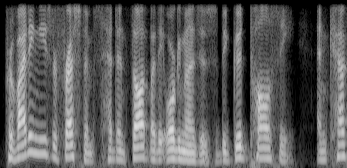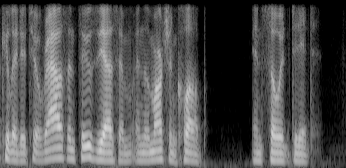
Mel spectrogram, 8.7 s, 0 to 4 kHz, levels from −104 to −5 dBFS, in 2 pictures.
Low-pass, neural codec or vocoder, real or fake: 3.6 kHz; codec, 16 kHz in and 24 kHz out, 0.4 kbps, LongCat-Audio-Codec, fine tuned four codebook decoder; fake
